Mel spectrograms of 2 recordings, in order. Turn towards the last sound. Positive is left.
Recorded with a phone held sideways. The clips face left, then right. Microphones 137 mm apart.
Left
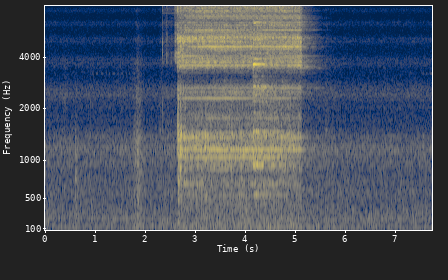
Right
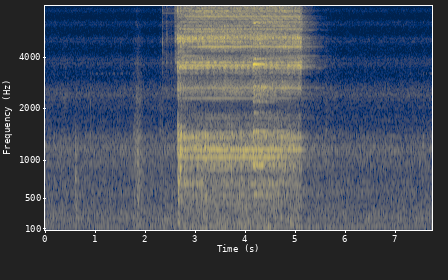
turn(degrees=0)  # may be behind; listen again after turning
